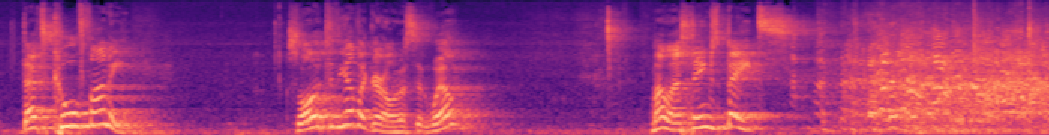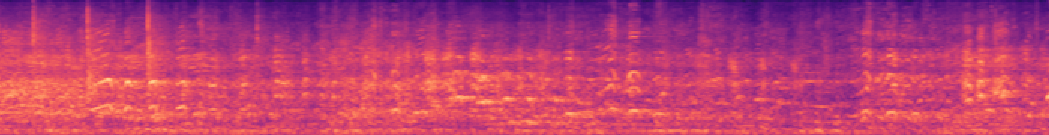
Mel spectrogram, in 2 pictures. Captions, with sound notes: That's cool funny. So I looked at the other girl, and I said, well, my last name is Bates. (audience laughing)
